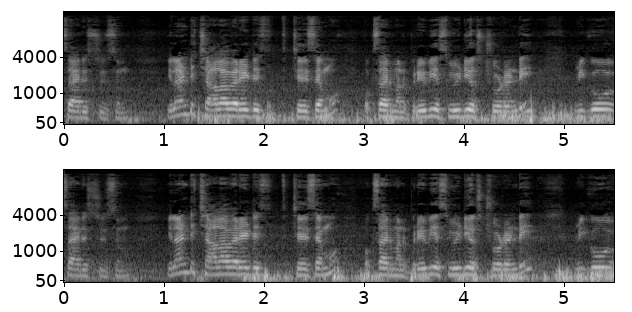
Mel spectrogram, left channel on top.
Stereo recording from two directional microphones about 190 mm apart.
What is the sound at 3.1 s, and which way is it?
Speech, 20° right (ahead or behind).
